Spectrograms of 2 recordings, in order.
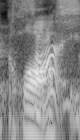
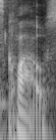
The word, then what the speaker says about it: Klaus: Just also, how do you say Klaus? – Klaus? Is it Klaus? – Okay, because you've been saying like Klaus. Sorry. It's Klaus.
